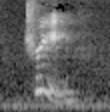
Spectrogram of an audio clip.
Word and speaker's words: three: to bahamians is that they do not pronounce the letter h in some words for example the word three which is spelled t-h-r-e-e instead of would be pronounced tree and the word this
